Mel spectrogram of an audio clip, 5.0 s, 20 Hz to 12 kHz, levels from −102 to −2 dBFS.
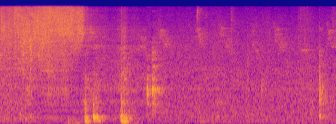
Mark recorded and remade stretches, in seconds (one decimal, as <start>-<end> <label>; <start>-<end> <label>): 0.0-0.6 recorded; 0.6-2.2 remade; 2.2-5.0 recorded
